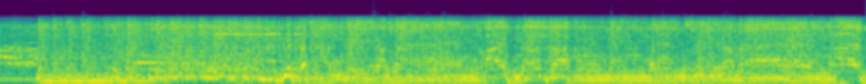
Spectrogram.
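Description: Live rock band playing: electric guitar, bass and drum kit. Low bass notes come in just after the start, and the band grows fuller about three seconds in.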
